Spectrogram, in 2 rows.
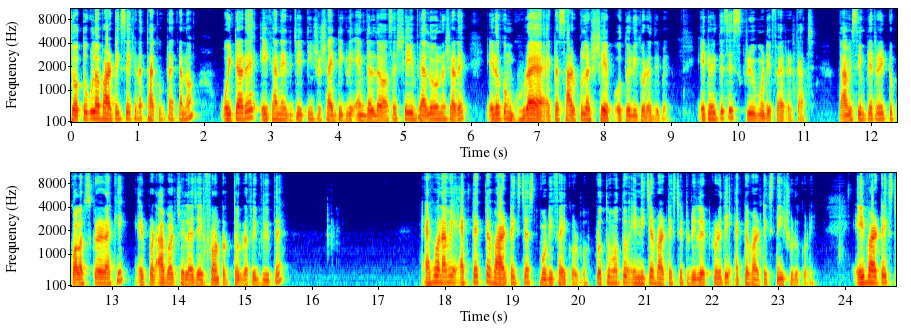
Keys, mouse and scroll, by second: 12.4-14.4 drag, 14.4 KP_1, 15.3 alt+z, 16.4-17.6 scroll down 2, 17.6-18.4 scroll up 4, 18.4 shift+middle click, 19.3 click, 20.1 scroll down 2, 20.7 click, 21.2 x, 22.3 click, 23.2-24.1 scroll down 3, 24.1 shift+middle click, 24.6 g.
